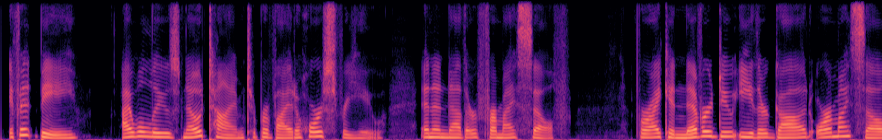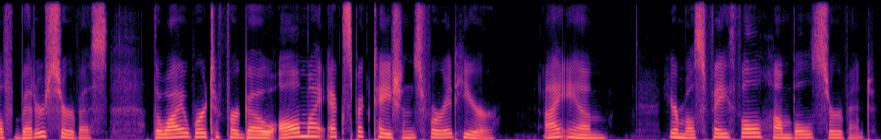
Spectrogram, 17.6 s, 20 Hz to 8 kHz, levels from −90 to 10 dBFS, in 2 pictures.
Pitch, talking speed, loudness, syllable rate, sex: 200 Hz, 160 wpm, -18 LUFS, 4.7 syllables/s, female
